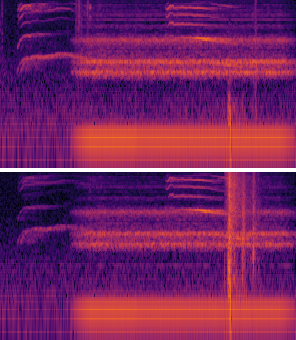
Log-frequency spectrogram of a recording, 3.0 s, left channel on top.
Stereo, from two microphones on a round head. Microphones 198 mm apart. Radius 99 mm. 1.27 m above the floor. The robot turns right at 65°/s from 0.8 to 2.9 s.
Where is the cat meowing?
70° left (ahead or behind), 4 m; by 3.0 s 55° right (ahead or behind), 4 m.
